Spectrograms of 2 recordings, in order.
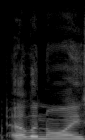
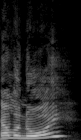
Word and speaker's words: Illinois: You still put the S on it. – Illinois? – No, you said Illinois State Fair.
